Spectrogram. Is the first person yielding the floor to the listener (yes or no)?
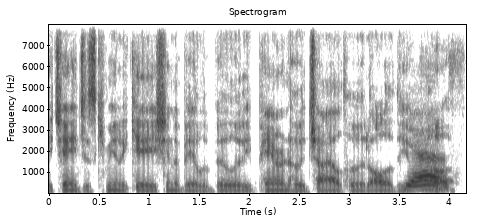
yes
